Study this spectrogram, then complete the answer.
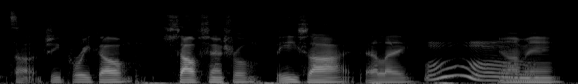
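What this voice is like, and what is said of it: Los Angeles accent, loosely proper-sounding. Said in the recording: “I love L.A. niggas accent. ... It seems like you're kind of talking proper, but it's really low-key not. ... It's like broke proper.”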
